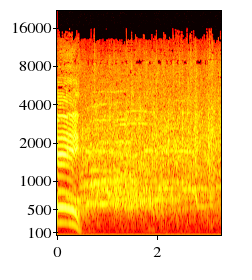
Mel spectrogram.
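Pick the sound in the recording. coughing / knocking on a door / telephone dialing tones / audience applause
audience applause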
